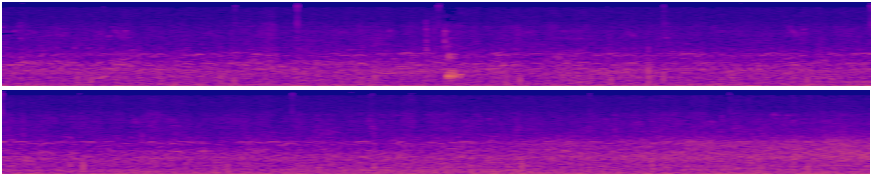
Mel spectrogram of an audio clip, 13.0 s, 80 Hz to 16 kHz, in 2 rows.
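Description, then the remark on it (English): A large flock of about 100 or more wintering geese, come down from up north, flies over with a dense, overlapping chorus of honking calls that rise and fall steadily throughout, continuous, with no talking. “Oh, there they are. Wow, that is a big flock.”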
